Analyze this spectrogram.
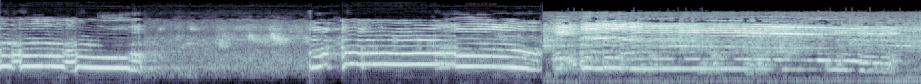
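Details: Several rooster types crowing on a chicken farm: overlapping crows, each a stuttered start then a level, harmonic hold that falls at the end, with a higher, thinner crow from another rooster closing the sequence.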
